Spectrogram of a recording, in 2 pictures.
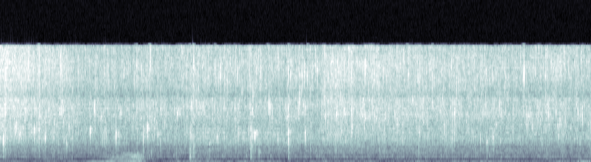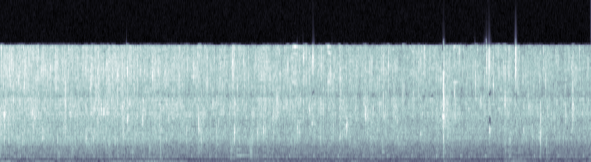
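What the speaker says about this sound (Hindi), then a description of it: "तो अब मैं डालूंगी इसमें ओनियन।" Onions frying in a pan while lunch is cooked, a steady close sizzle and crackle running through the whole stretch with light stirring and no talk.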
